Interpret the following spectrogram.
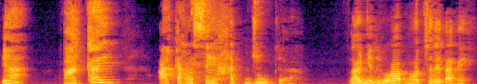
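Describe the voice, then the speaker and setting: A man's voice: high-pitched, big pitch swings, measured pace, a bit bright. A man telling a warning story to his viewers in an urgent, emphatic way, mixing casual slang into his talk. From Indonesia. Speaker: online talk host. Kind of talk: earnest warning monologue.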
